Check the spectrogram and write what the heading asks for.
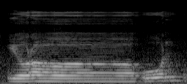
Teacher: Yura'un, ra pertama sekali, ra itu dibaca dari atas, tebal, namanya tafkhim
